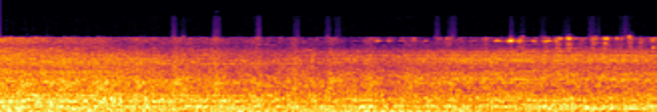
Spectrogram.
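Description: Steady, even rumbling noise on the soundtrack of building-collapse footage, played back through a screen share.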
